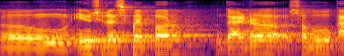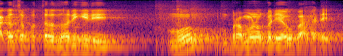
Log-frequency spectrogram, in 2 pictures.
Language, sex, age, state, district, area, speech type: Odia, male, 45-60, Odisha, Ganjam, urban, spontaneous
